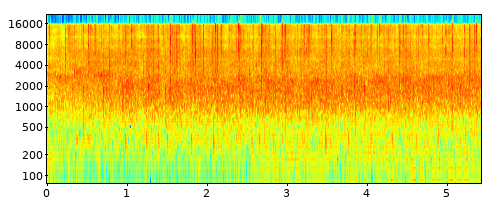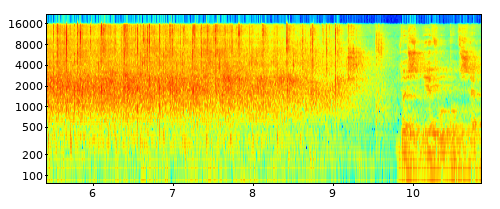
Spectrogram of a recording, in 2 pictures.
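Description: A crowd applauds loudly in an echoing hall.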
